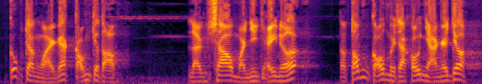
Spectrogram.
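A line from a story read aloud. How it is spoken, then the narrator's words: Shouting. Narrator (Vietnamese): quát lên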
